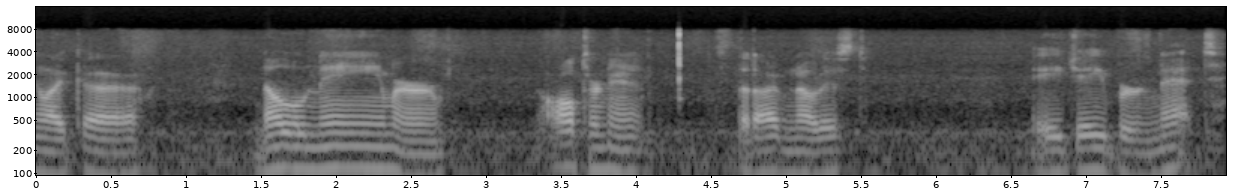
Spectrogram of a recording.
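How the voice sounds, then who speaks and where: A man's voice: lowish voice, gravelly, noisy background. A chatty man hosting a card-opening video, talking to viewers with a stuffy nose. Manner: chatty, addresses viewers as folks. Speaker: card-opening vlog host. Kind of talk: casual chat. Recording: dull lo-fi recording.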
